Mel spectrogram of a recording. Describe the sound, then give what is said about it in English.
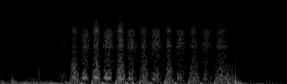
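A person imitates a snow leopard sniffing around a burger with a rapid series of about a dozen short, breathy sniffs, lasting nearly two seconds before stopping. “a bit of sniffing.”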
